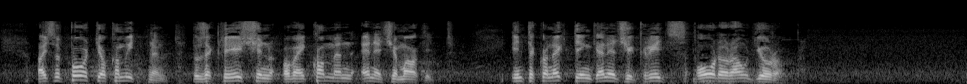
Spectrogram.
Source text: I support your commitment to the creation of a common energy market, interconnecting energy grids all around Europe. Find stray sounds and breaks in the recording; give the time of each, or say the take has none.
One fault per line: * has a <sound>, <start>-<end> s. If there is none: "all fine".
all fine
